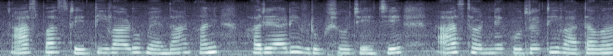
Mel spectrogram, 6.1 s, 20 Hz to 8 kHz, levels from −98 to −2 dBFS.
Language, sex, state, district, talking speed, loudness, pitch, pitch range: Gujarati, female, Gujarat, Valsad, 125 wpm, -17 LUFS, 215 Hz, 205-230 Hz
